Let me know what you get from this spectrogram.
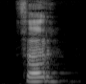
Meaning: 1. for 2. Used to indicate the addressee of a communicative act 3. Direct object marker
- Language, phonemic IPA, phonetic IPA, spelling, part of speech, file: Afrikaans, /fər/, [fɨr], vir, preposition, LL-Q14196 (afr)-vir.wav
